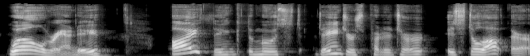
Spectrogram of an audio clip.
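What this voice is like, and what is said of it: Imitates another person's voice. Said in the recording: “best Chris impersonation ever”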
